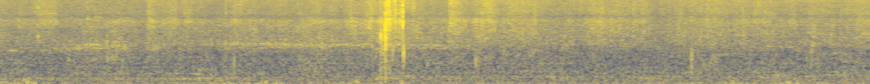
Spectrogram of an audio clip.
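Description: Quiet outdoor background with a low rumble and the light, irregular steps of someone walking, with one sharp click about two seconds in.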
